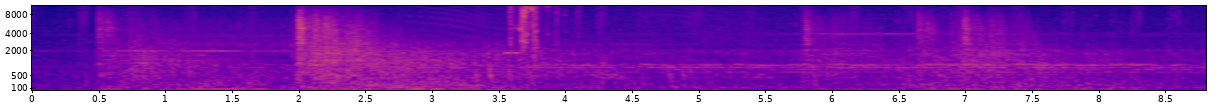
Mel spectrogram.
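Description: Cannons fire in the video game Mass Effect 3 Legendary Edition on Omega, a steady roaring rumble punctuated by several heavy booms and sharp blasts, loud and continuous throughout with no talking.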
